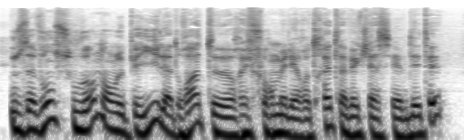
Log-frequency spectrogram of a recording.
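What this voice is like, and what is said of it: Slight southwestern French regional accent. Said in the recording (French): “le petit accent du Lot”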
